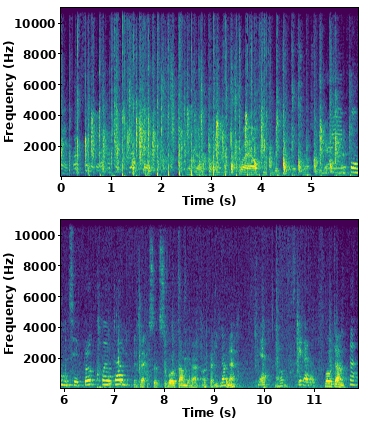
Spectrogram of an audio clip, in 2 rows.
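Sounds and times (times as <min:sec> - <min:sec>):
small group clapping: 0:00.0 - 0:09.0
speech: 0:04.0 - 0:11.8
voices murmuring: 0:05.2 - 0:11.8.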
